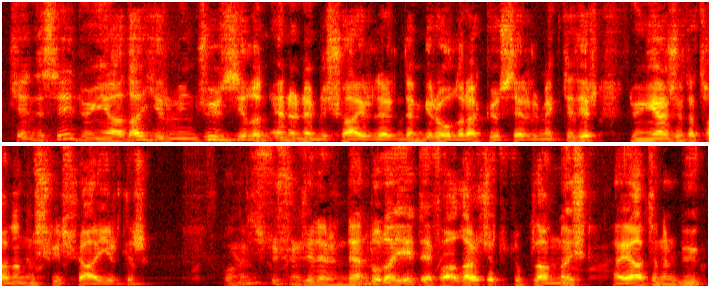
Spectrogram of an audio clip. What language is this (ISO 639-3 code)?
tur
